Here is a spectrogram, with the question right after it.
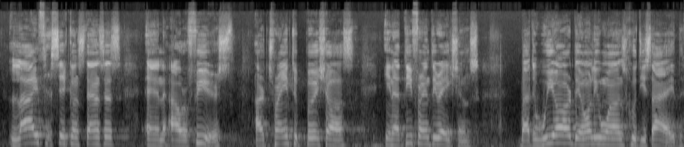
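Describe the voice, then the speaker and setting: There is audible room echo and noticeable background noise as a man with a Venezuelan accent speaks with ordinary pitch variation. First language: Spanish. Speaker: student speaker. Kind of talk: graduation speech. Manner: halting, with many fillers and self-corrections.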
